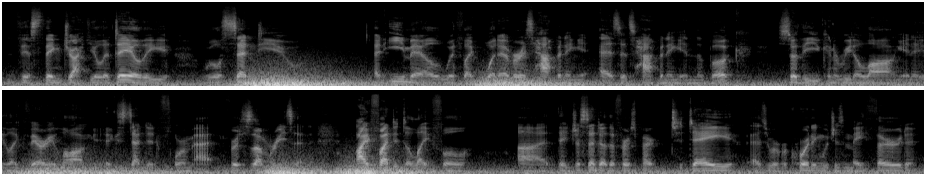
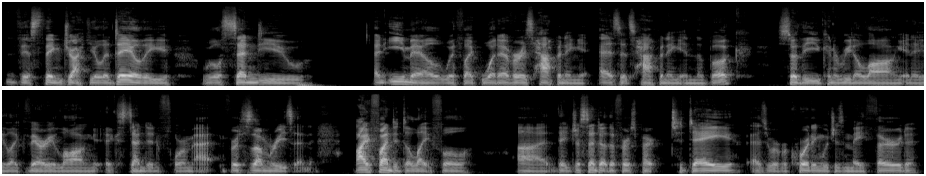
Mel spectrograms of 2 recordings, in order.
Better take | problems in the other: second | wind noise on the microphone; heavy; 7 dB below the speech

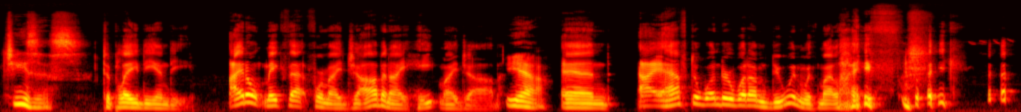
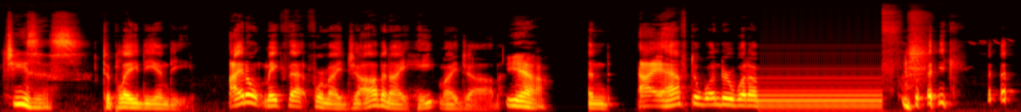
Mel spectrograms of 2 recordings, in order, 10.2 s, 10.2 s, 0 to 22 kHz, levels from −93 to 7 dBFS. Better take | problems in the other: first | audio freezing; at 5.5 s and at 7.5 s for 1 s

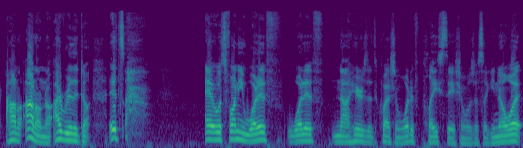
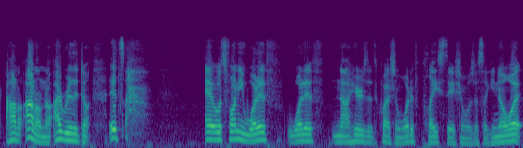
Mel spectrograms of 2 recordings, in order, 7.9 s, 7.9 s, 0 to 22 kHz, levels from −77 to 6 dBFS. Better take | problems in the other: first | garbled, watery; slightly; nothing above 8 kHz

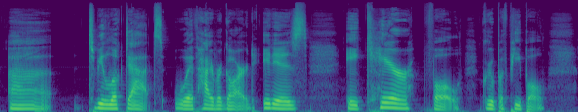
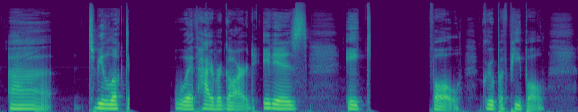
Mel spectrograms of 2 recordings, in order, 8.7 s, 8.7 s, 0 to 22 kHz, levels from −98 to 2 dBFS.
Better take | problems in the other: first | audio cutting out; at 2 s for 0.5 s and at 5.5 s for 1 s

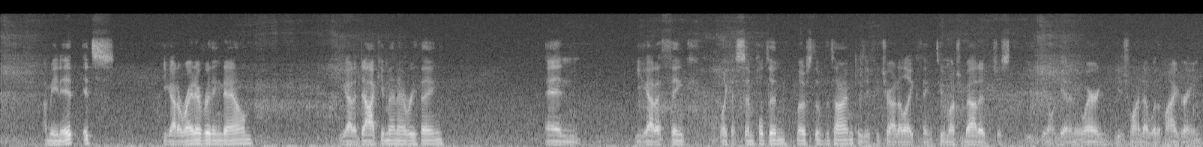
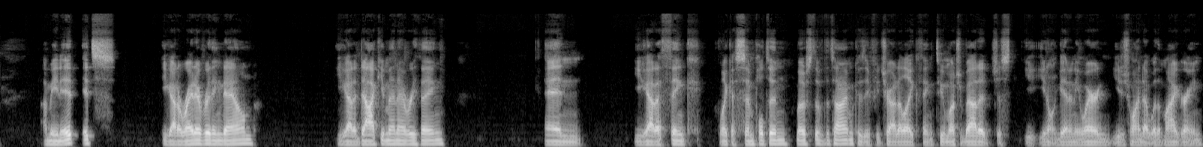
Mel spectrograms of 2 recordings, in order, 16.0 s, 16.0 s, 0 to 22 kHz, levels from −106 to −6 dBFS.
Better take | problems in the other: second | hiss; noticeable; throughout; 15 dB below the speech

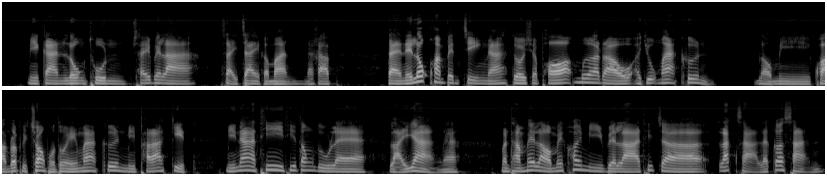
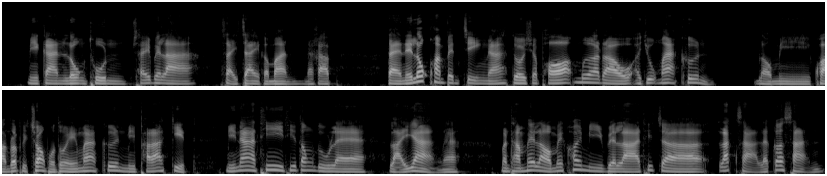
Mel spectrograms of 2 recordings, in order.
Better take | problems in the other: second | high-pitched whine; faint; throughout; 9 kHz, 35 dB below the speech

